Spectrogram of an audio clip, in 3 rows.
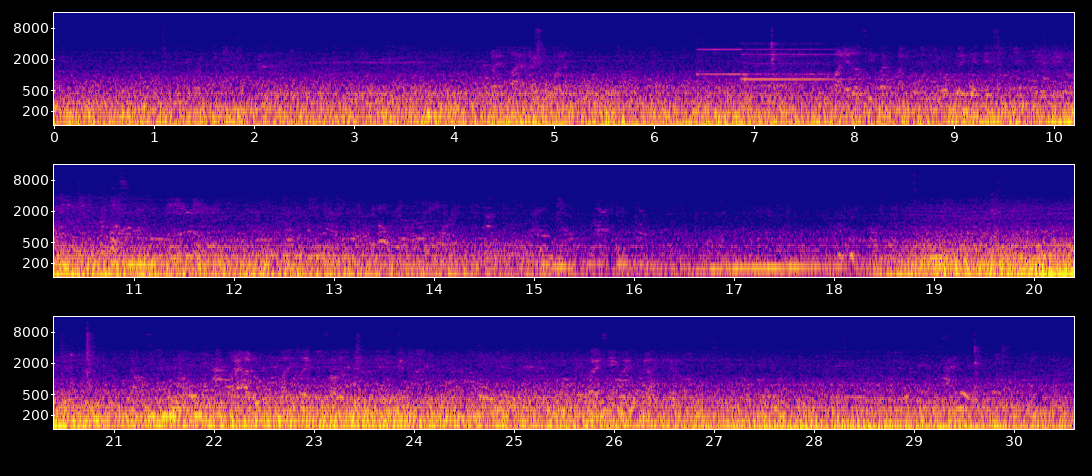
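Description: Inside a MAN NL323F city bus under way: the low rumble of its MAN D2066 straight-six diesel and the road noise, under constant passenger chatter. A short electronic chime, the stop-request signal, sounds about seven seconds in. The rumble eases to its quietest around the middle as the bus slows, then builds again as the engine pulls away.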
